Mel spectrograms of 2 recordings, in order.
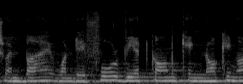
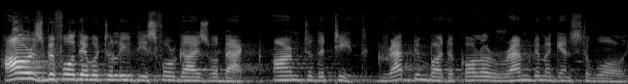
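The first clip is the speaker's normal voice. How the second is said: much louder, driving narration; dramatic climax; 3 semitones higher, 10 dB louder than usual. A narrator's reading. Preacher building to the soldiers' return, much louder. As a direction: hammer the climax out loud.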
